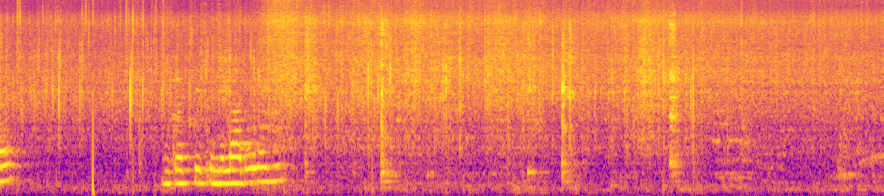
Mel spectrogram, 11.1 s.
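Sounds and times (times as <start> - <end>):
vegetables sizzling in oil: 0.0 - 11.0
metal spatula scraping pan: 3.3 - 9.2.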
